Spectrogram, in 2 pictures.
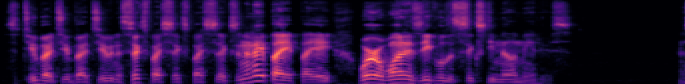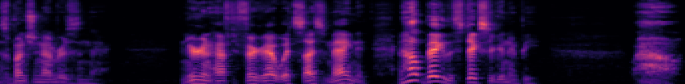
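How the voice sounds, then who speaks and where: Low, sharp-voiced man ranting. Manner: profane, combative; abrupt swings between muttering and shouting. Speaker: vlogger. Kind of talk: rambling solo rant.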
